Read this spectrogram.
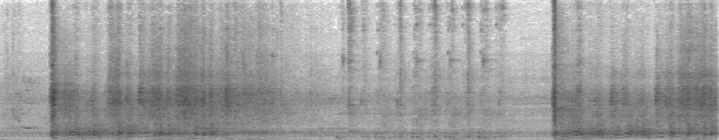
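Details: Ford XA Falcon long parked outside, choke not hooked up, after refilling the carb float bowl. Starter grinds it over at a steady churn, pauses, cranks again, never catching. Cause unconfirmed; owner suspects it loses spark.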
